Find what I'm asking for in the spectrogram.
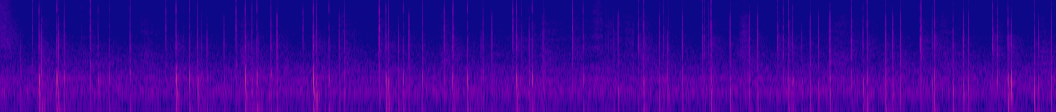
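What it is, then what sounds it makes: Cardboard sticky-notes box tapped and scratched. Long purple nails tap and scratch quickly on the top cover of a closed pink cardboard sticky-notes box, about book-sized, lying flat. The result is a rapid, uneven stream of dry, hollow clicks with a mid-pitched papery knock that stops almost instantly. Soft scratchy brushing fills the gaps between the taps.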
